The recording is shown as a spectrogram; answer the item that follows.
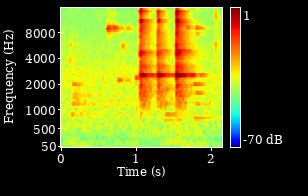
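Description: Three quick clinks of a utensil against a small container, each with a short ringing tone, about a second in, as coffee powder and honey are handled for mixing. Soft background music plays underneath.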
